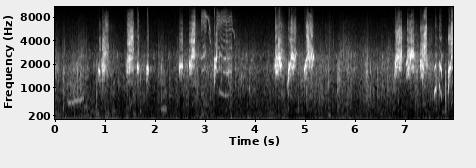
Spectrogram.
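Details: Baby monkey Rainbow, amid Libby's unchanged rough behaviour toward it: high, harmonic, shrill cries in short bursts, several clusters of rapid repeated squeals with brief gaps between them.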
